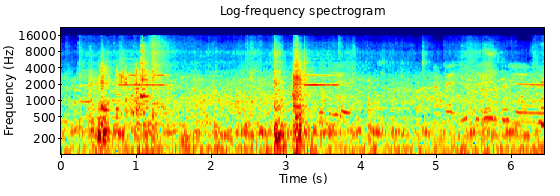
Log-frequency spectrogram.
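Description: Bus interior with the engine running steadily, a few sharp clacks and two short high beeps in the first half.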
